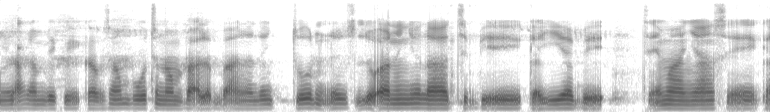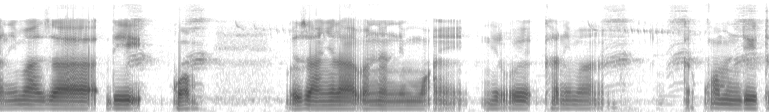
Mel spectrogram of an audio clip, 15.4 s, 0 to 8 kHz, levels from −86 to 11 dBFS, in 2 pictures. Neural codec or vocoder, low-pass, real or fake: none; 7.2 kHz; real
